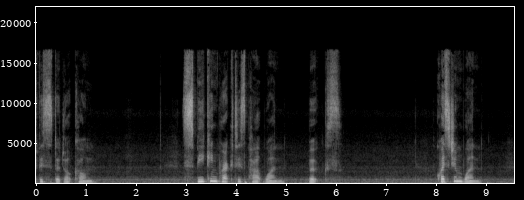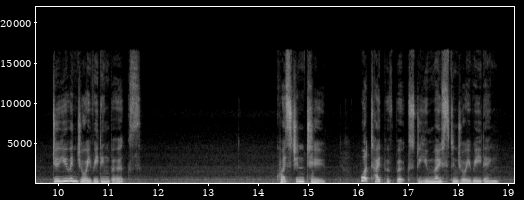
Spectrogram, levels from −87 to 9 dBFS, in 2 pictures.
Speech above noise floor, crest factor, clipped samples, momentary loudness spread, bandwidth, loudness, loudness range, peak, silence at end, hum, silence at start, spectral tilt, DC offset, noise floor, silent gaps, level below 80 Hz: 26 dB; 22 dB; under 0.1%; 15 LU; 17 kHz; -24 LUFS; 8 LU; -4 dBFS; 0.25 s; none; 0 s; -4.5 dB/octave; under 0.1%; -50 dBFS; none; -40 dBFS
